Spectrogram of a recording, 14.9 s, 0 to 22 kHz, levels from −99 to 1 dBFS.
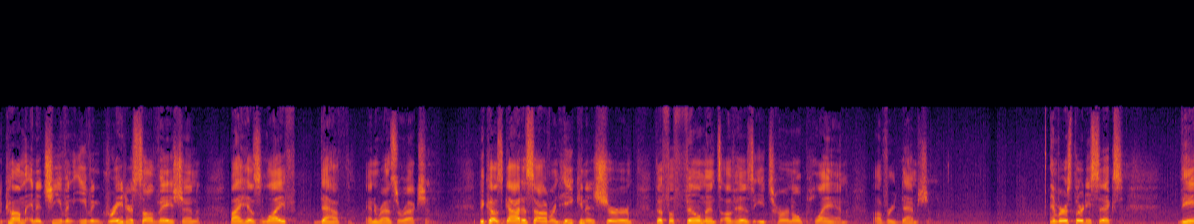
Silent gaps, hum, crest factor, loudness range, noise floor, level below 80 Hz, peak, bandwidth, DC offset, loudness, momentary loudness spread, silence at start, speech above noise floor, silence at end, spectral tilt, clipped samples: none; none; 20 dB; 6 LU; -53 dBFS; -56 dBFS; -6 dBFS; 11.5 kHz; under 0.1%; -25 LUFS; 13 LU; 0 s; 28 dB; 0 s; -3.5 dB/octave; under 0.1%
